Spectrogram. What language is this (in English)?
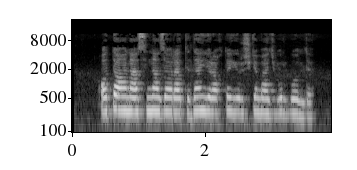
Uzbek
